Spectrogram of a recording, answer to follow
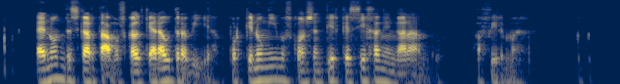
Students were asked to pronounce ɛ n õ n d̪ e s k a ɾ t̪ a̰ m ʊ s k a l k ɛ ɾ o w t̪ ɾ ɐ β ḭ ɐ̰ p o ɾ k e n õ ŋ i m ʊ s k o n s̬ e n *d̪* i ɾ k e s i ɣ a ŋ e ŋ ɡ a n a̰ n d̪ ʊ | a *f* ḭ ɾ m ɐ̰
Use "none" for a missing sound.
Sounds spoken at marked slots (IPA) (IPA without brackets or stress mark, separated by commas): t̪, f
